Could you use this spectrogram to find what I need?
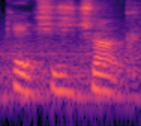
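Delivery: soft and low, calming; quiet excuse. Retold or imitated. Wife softly excusing the drunk girl to her husband, hushed. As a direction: say it under your breath to settle him. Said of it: "I'm like".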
